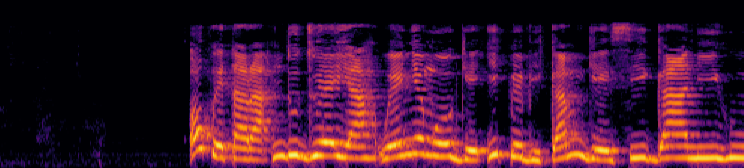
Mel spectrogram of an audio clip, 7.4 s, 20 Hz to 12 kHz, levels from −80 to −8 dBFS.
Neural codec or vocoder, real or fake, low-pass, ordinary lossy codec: none; real; 7.2 kHz; AAC, 32 kbps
